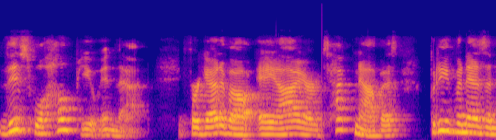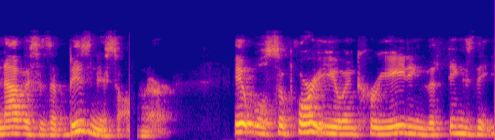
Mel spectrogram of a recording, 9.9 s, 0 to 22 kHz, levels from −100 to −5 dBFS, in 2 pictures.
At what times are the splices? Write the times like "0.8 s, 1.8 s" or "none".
1.8 s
